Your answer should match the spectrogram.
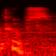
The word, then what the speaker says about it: Koops: Did you know Koops rhymes with poops?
